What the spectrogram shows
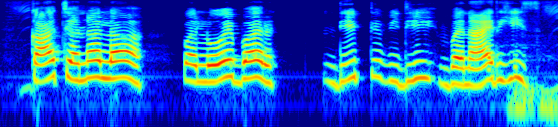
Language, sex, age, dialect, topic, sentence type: Chhattisgarhi, female, 18-24, Western/Budati/Khatahi, agriculture, question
